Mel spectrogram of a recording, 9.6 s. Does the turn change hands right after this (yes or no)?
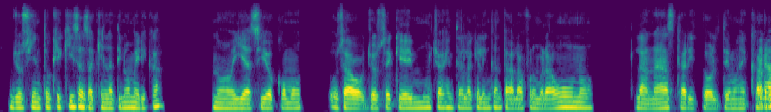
yes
